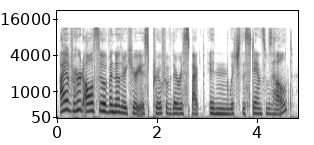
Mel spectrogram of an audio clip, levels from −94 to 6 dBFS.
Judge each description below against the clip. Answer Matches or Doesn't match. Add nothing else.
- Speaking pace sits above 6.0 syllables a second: Doesn't match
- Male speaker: Doesn't match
